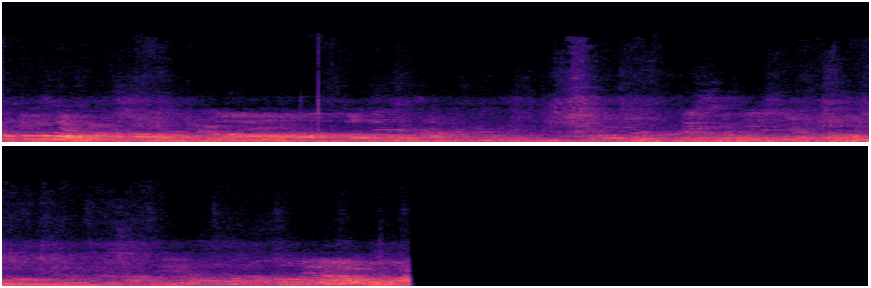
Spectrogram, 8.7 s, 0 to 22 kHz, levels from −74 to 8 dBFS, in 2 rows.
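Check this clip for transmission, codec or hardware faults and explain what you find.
Two faults are audible: generation loss across the whole clip, and a dropout to silence that runs from 6.37 s to the end.

Generation loss, throughout: the audio has likely been decoded and re-encoded around ten times with AAC. Each pass quantises again on a shifted frame grid, so errors stack. The sound is swirly, hollow and smeared, with blurred attacks and nothing above 17 kHz, which fits a 96 kbit/s AAC chain.

Audio dropout to silence, 6.37 s to the end: the sound cuts off and is replaced by silence with no room tone. The likely cause is a lost input, such as a disconnect, failed link or mute, while the recorder kept writing silence.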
